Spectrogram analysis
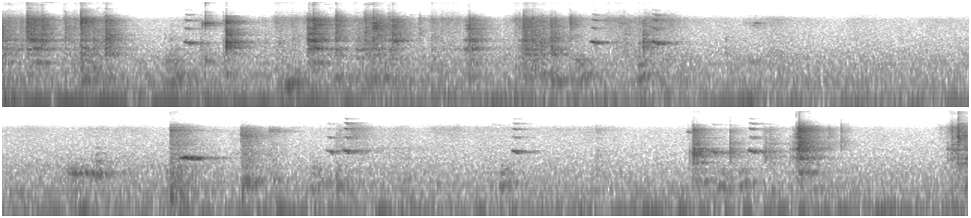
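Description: A Black-capped lory gives harsh, scratchy screeches and squeaky chatter in irregular bursts with short clear notes between them. A low indoor hum runs underneath.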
